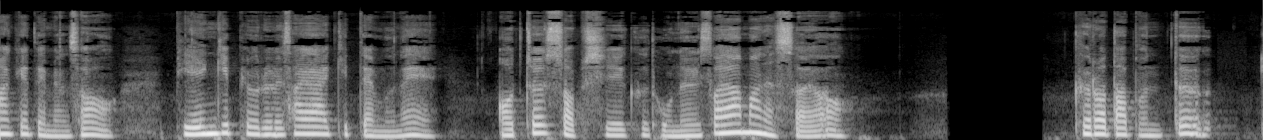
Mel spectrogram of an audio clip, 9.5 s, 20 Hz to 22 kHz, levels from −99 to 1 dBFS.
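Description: AAC frame loss with concealment occurs at 2.01–2.07 s and 6.15–6.21 s. Each 43 ms gap, fitting one lost frame, is refilled from the previous spectrum and sounds smeared and phasey, showing as blurred, flattened harmonics. From 8.93 to 9.34 s, 213 ms is lost in total, with the longest stretch around 150 ms. There the sound fades toward silence, and the waveform dips sharply.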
